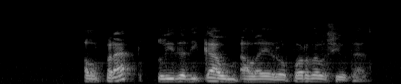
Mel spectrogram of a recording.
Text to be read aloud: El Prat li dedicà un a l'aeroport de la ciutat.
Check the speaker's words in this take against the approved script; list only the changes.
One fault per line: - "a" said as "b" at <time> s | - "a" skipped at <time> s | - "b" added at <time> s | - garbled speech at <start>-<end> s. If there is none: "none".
none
